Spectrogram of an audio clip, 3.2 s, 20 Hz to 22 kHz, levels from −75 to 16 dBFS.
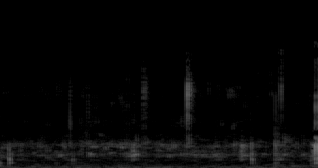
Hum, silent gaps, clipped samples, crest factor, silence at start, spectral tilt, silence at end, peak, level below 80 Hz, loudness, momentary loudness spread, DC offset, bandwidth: none; none; under 0.1%; 32 dB; 0 s; -0.5 dB/octave; 0 s; -14 dBFS; -70 dBFS; -47 LUFS; 9 LU; under 0.1%; 16.5 kHz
